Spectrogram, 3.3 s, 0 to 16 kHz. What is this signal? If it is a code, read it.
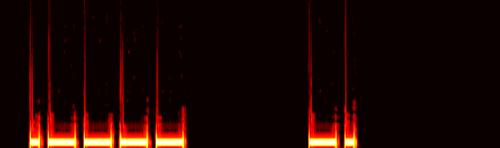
Morse code, heard as a keyed tone, about 20 wpm, 700 Hz. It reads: 1 N
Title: 040 Lesson 8d - Number 1 - Two Characters 20wpm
